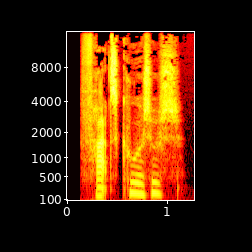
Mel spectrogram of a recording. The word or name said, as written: franskkursus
